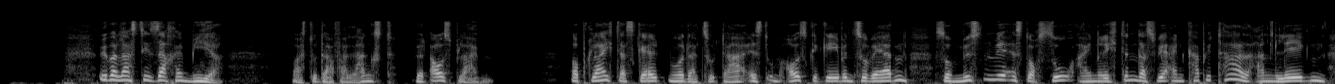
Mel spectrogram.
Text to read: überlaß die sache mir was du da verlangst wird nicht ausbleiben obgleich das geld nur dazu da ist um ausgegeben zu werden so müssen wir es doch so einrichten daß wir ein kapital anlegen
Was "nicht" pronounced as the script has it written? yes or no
no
